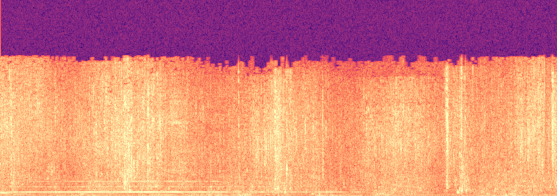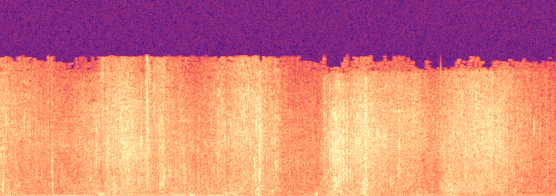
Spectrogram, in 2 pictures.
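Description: Paddles splash and swish through water.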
